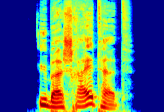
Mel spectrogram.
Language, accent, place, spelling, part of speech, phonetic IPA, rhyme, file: German, Germany, Berlin, überschreitet, verb, [ˌyːbɐˈʃʁaɪ̯tət], -aɪ̯tət, De-überschreitet.ogg
- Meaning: inflection of überschreiten: 1. third-person singular present 2. second-person plural present 3. second-person plural subjunctive I 4. plural imperative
